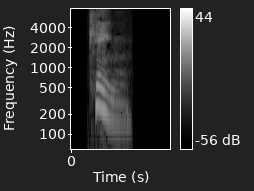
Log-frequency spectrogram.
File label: "king", English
